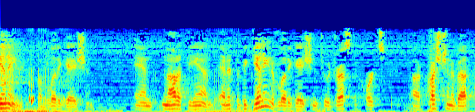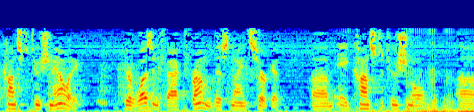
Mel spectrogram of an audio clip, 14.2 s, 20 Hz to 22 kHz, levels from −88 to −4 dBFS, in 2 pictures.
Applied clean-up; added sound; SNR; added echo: none; Purr; 11 dB; none.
